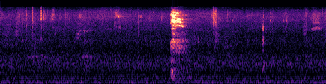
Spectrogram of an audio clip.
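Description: Quiet hall room tone with one short cough about two seconds in and a few faint clicks.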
